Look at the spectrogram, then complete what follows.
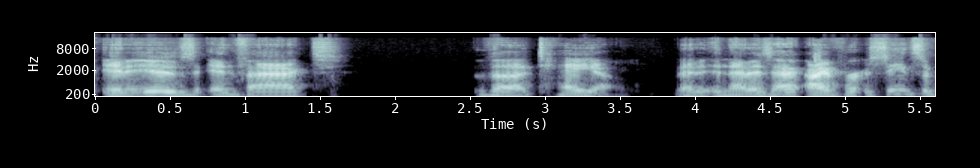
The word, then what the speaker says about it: Teo: It is in fact the Teo. That is, I've seen some people who posted online, including our friend Jeff Gomez, made it abundantly clear that is how it is pronounced. It is Teo.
